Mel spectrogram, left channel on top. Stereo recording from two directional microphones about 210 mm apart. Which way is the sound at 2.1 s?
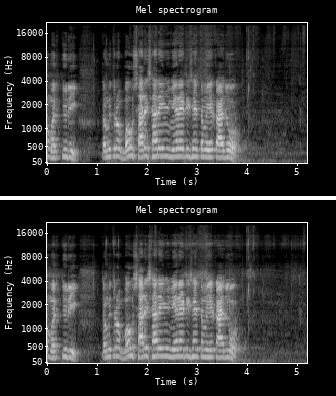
25° left (ahead or behind).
